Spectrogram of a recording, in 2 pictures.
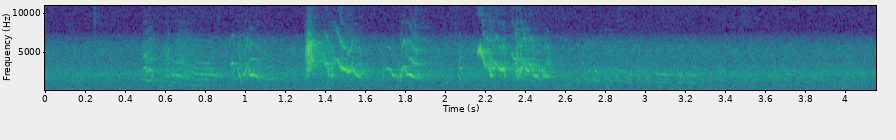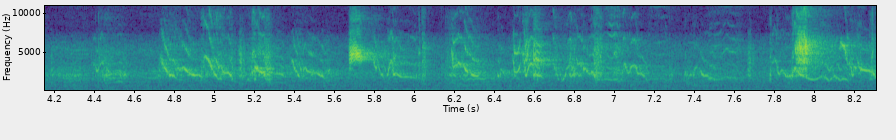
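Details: Budgerigars chirping on a perch in a pet store: short runs of high, scratchy tweets, fairly sparse in the first half, then busier, overlapping chatter from about four and a half seconds, over a low constant hum.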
